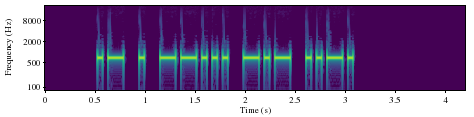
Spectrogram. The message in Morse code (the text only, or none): AE7KF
